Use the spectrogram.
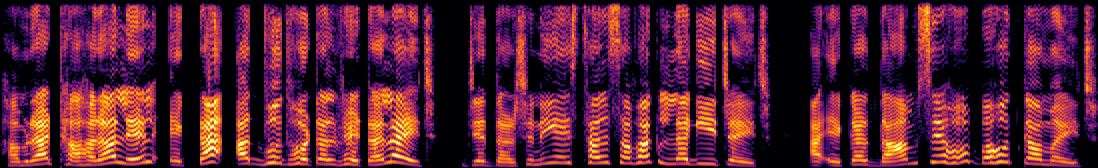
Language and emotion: Maithili, happy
